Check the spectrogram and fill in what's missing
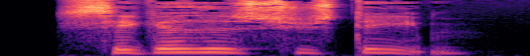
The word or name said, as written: sikkerhedssystemer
